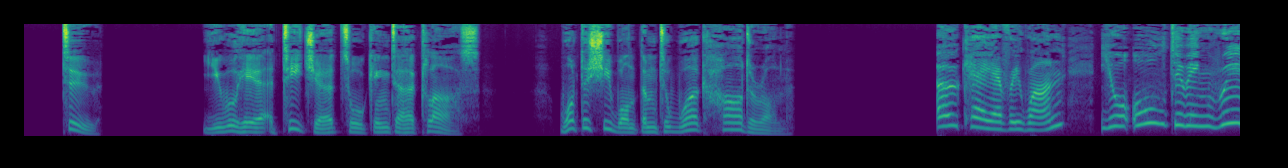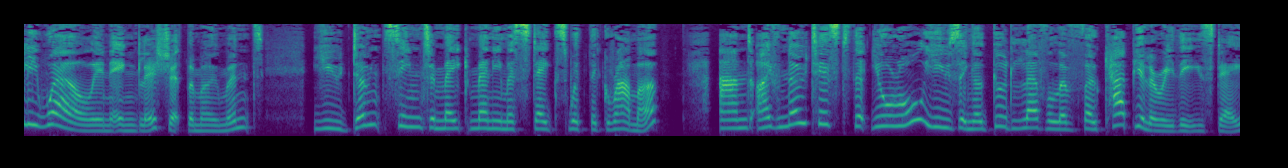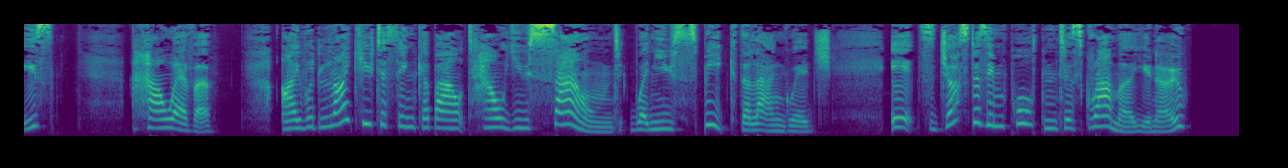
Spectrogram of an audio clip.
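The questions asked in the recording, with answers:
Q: What does she want them to work harder on?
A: Pronunciation (how they sound when speaking)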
